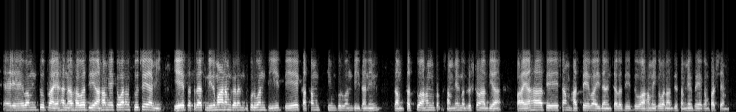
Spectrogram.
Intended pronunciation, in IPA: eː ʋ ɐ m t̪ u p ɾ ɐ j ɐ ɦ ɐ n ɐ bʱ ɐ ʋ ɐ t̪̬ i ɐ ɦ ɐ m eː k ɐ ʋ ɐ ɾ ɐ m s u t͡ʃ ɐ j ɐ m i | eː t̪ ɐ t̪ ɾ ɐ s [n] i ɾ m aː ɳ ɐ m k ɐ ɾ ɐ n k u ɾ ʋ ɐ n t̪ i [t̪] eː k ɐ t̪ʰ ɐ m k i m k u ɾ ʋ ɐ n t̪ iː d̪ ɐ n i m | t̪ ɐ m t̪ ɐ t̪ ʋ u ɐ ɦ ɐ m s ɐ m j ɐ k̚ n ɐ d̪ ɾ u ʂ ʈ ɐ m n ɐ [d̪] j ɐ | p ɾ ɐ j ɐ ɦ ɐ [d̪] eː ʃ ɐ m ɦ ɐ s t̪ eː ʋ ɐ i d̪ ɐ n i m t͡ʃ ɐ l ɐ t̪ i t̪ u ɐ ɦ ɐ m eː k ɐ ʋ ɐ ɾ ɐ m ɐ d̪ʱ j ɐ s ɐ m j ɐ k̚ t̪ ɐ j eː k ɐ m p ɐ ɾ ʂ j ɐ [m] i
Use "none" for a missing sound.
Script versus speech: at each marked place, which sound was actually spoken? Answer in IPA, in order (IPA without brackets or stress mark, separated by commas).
n, t̪, d̪, t̪, m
